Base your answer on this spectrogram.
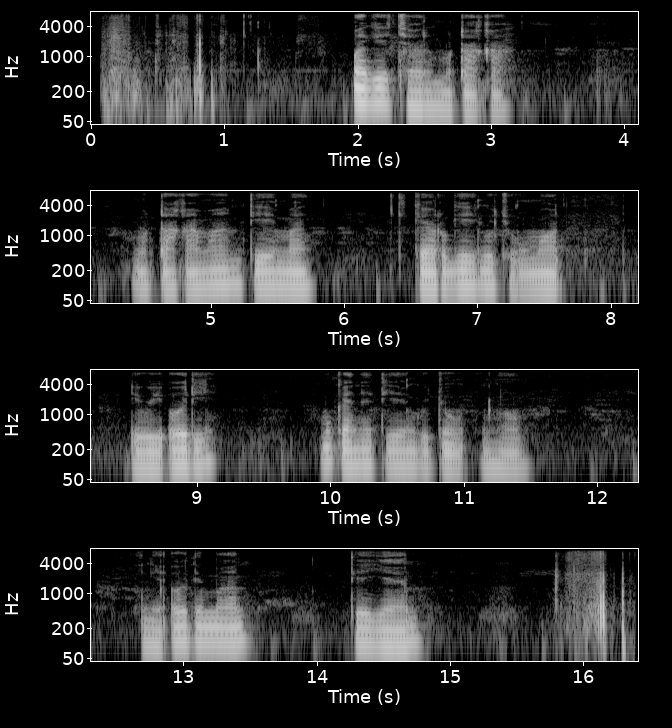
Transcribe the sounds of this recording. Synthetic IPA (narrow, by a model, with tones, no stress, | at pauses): ma˦ɡɪ˦t͡ʃa˦lmʊ˨ta˨ka˨ | mʊ˨ta˨ka˨ma˦ntje˦ma˦ | kɪ̥˦kɛ˨ɾo˨ɡɪ˦ɡu˦t͡ʃu˨ŋmɔ˦t | i˨wi˨ʔo˦di˦ | mʊ˦kɛ˦nɛ˦tje˦ɡu˦t͡ʃu˨ŋi˨ŋo˨m | i˨nɛ˨ʔo˦di˦ma˦n | tje˦jɛ˦n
